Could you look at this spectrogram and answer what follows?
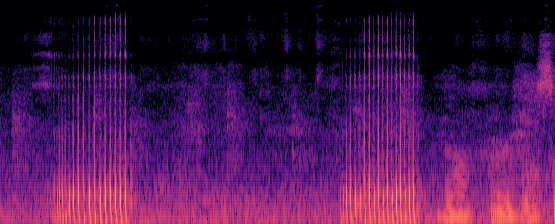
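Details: Boston Terrier dog snoring: two loud, rattling snores, each under a second long and several seconds apart, with brief soft talk near the end.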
